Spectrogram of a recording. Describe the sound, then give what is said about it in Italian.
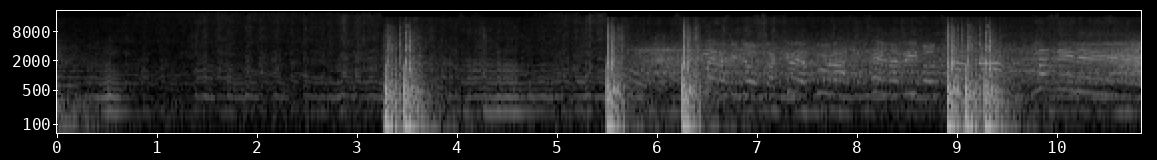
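A housefly buzzes steadily on a sunny afternoon, its whine wavering in pitch throughout, while four loud, sharp knocks on a door break in at irregular intervals. “Pomeriggio assolato, di quelli che anche il ronzio di una mosca può risultare fastidioso.”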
